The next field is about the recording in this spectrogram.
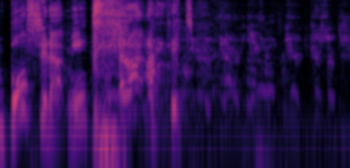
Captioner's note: laughs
